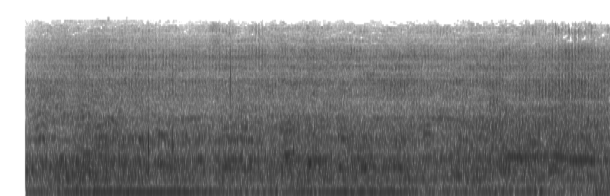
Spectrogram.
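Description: Tractor engine running steadily under heavy load as it pulls a weight-transfer sled, beginning abruptly just after a brief gap at an edit.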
